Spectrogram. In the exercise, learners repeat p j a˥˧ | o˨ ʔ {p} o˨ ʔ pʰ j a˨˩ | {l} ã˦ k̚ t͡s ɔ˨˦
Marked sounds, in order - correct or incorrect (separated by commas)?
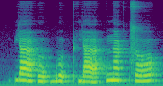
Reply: incorrect, incorrect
